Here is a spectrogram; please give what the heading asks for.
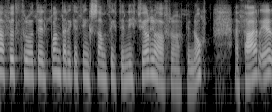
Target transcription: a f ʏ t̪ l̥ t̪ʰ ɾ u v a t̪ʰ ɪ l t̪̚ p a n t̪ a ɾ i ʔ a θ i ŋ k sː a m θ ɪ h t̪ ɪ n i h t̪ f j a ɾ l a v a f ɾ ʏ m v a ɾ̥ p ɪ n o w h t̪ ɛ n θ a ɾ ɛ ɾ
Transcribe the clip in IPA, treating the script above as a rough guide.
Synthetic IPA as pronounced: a f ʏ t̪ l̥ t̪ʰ ɾ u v a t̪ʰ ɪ l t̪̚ p a n t̪ a ɾ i c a θ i ŋ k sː a m θ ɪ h t̪ ɪ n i h t̪ f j a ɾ l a ɣ a f ɾ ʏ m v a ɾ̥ p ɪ n o w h t̪ ɛ n θ a ɾ ɛ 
